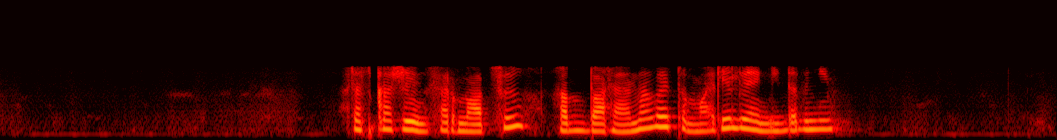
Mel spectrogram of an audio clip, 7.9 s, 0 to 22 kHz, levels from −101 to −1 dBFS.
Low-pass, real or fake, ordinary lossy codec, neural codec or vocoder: 3.6 kHz; fake; none; codec, 16 kHz, 1 kbps, FreqCodec, larger model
